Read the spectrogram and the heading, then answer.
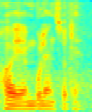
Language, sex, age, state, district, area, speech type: Assamese, male, 30-45, Assam, Jorhat, urban, spontaneous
